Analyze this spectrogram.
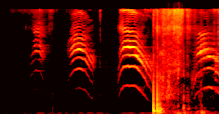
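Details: Bottle-fed rescue kitten calling at milk time: four high, arched mews in quick succession, growing louder, with a sharp handling clatter partway through, indoors.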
